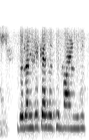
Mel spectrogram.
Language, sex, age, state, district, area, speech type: Urdu, female, 30-45, Uttar Pradesh, Rampur, urban, conversation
